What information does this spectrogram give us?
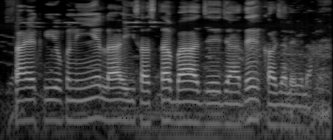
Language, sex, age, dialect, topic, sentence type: Bhojpuri, male, 18-24, Southern / Standard, banking, statement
